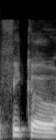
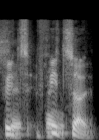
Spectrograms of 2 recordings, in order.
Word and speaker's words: Fico: No, I I watched the whole interview between the two of them and uh Robert Fiscoco or Fico, I'm not sure how you pronounce his Fitzo Fitzo Fitzo Robert Fitzo specifically hinted at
